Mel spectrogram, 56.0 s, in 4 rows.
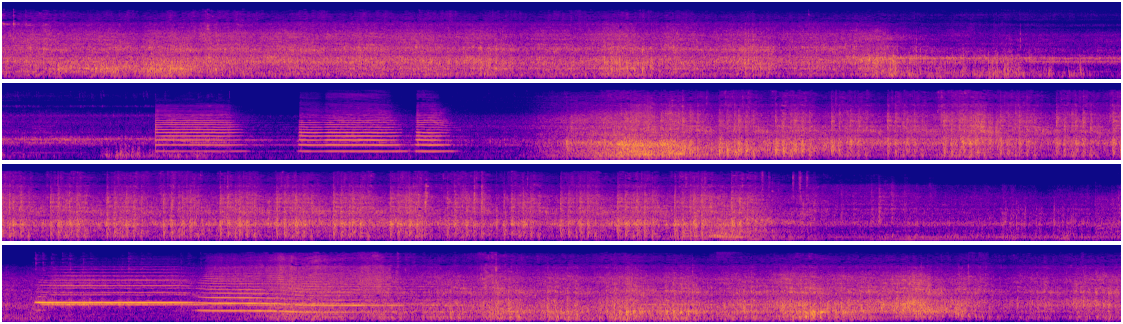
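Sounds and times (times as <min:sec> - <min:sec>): wheels clacking over rail joints: 0:00.0 - 0:13.9, 0:20.6 - 0:42.4, 0:45.0 - 0:55.9
train rushing past: 0:00.0 - 0:55.9
locomotive horn blaring: 0:15.9 - 0:20.4, 0:42.4 - 0:47.7
train horn blasts: 0:15.9 - 0:20.4, 0:42.4 - 0:47.7.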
